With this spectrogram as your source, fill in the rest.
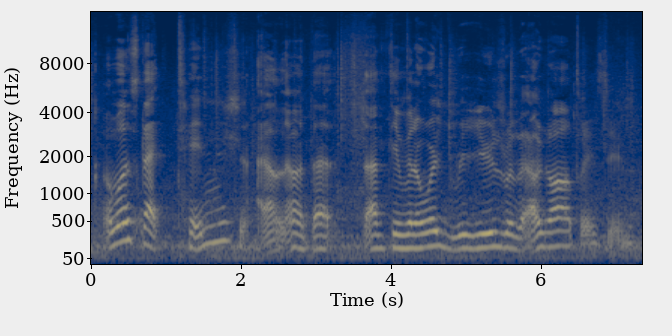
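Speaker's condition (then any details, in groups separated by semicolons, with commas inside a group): Friedreich ataxia, severe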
